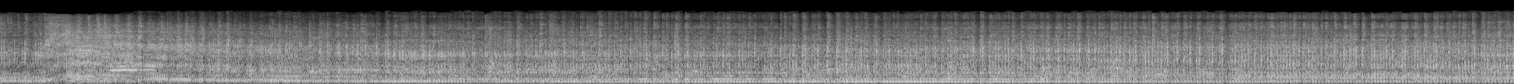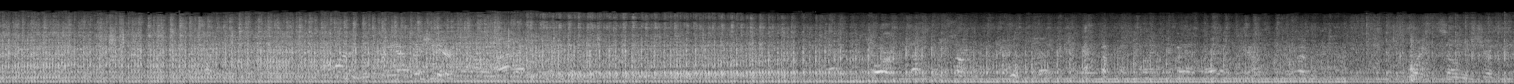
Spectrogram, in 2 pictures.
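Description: A motorcycle engine runs steadily, its pitch falling over the first couple of seconds as a ridden bike passes close. Voices are heard in the background.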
